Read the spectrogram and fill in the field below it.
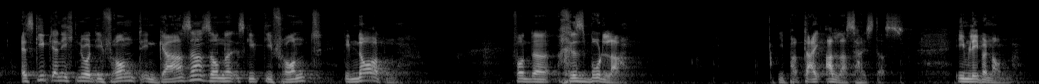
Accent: Switzerland; Die haben unser Geld, das auch was als Schweizer wir bezahlt haben, missbraucht für diese Terrortunnels.

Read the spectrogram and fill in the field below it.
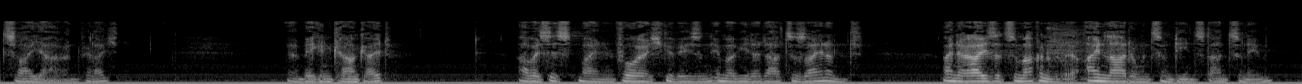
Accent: Canada; born there; German is a second language; Meine Eltern wurden in den Vereinigten Staaten geboren. Ich bin in Kanada geboren. In meinem Pass stand längere Zeit britischer Untertan.

